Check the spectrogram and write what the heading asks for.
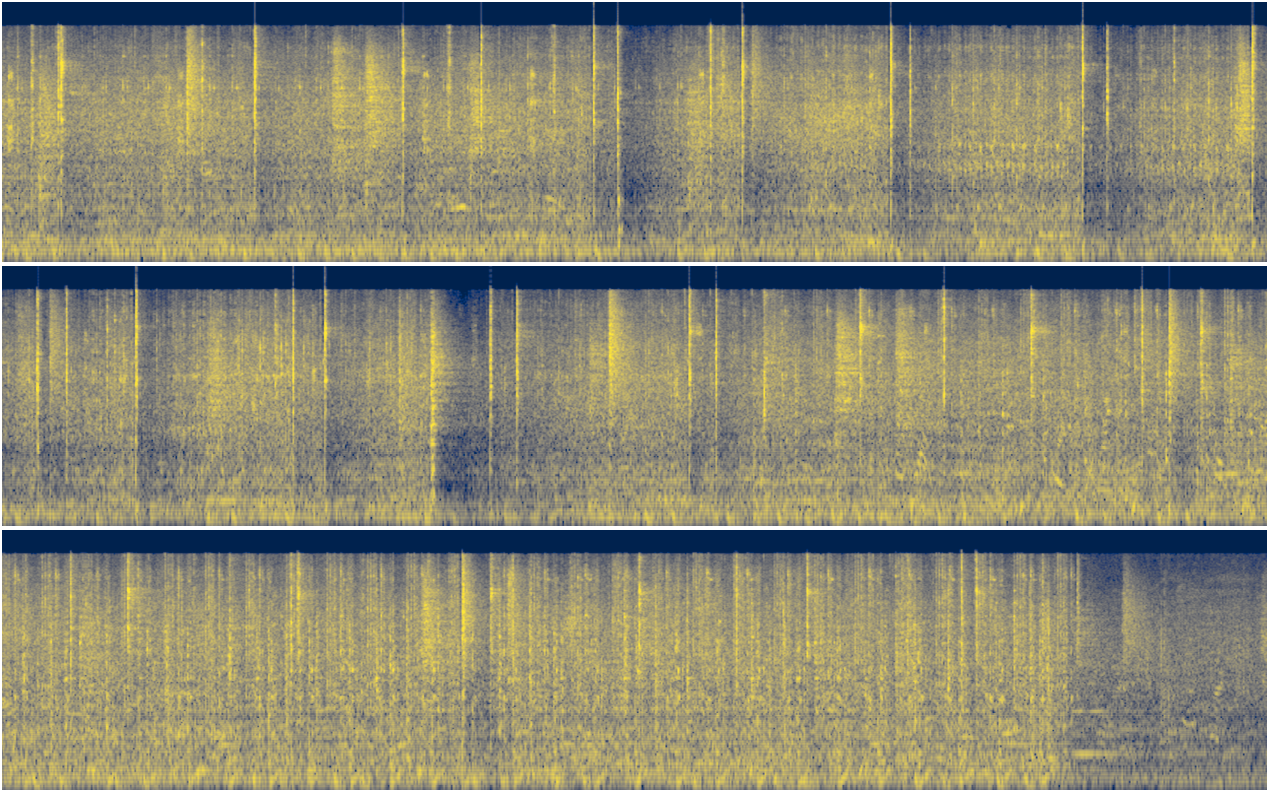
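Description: Model flywheel gas engines running together, a loud, dense clatter of irregular sharp pops.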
